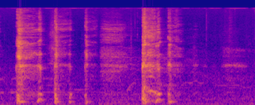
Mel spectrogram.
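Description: A young man laughs softly close by.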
